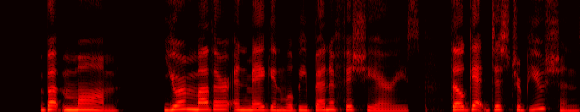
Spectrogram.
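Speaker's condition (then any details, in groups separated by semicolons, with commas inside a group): No condition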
